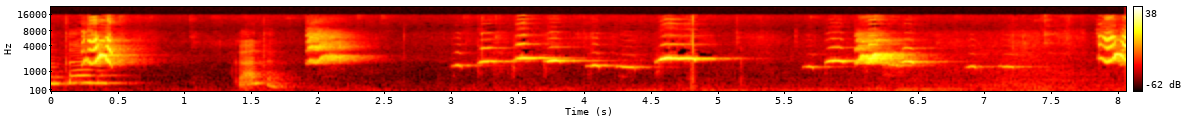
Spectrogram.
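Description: Cockatiel whistling its song, a run of short clear notes that step up and down in pitch, starting about three seconds in. Before it come two brief rougher vocal sounds.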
